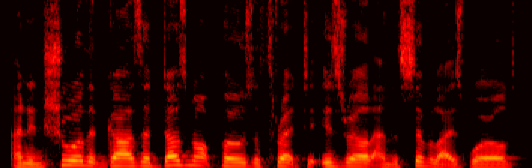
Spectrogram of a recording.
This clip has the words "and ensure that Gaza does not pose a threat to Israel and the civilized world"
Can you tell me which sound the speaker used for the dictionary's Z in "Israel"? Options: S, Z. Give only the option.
Z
